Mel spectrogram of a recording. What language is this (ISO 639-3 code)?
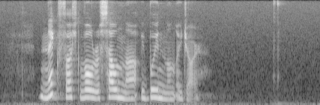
fao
